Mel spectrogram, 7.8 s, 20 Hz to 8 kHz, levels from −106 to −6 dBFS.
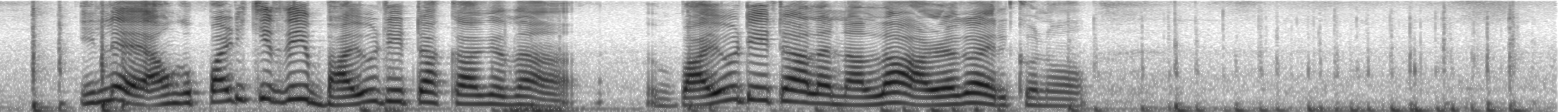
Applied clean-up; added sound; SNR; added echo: none; Computer keyboard; 16 dB; none.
